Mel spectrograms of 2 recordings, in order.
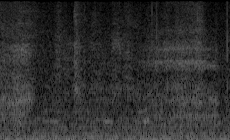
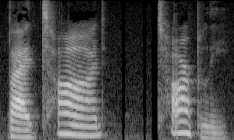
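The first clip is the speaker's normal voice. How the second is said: ordinary delivery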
